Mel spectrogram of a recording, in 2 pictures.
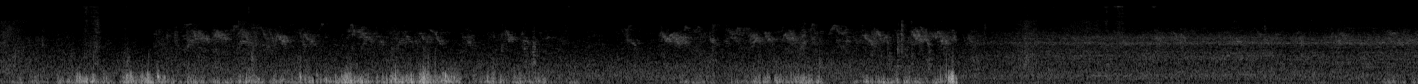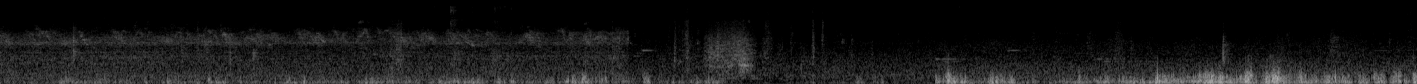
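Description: Rustling and light knocking as pinecones and sprigs are pushed in among the branches and into a woven basket around a potted Christmas tree, with birds chirping high and faint. A steady high hiss runs through the middle for about ten seconds and cuts off suddenly.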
